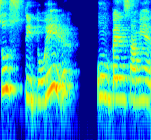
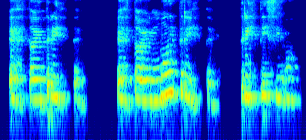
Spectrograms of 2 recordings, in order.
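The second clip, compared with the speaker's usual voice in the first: mock sad; 7 dB quieter, slower than usual. Shown as a demonstration. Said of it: "Y van a decir".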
